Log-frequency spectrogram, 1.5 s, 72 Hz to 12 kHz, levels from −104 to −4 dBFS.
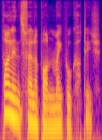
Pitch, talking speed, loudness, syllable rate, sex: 135 Hz, 195 wpm, -18 LUFS, 7.6 syllables/s, male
